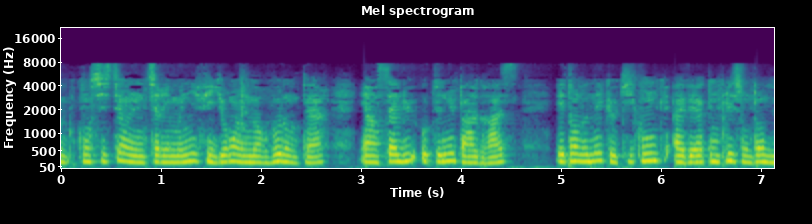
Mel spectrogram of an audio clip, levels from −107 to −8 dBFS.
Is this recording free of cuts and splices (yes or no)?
yes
